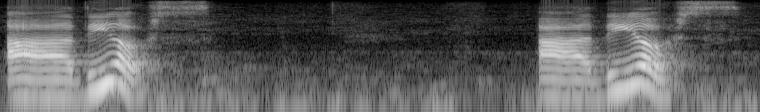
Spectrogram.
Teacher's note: If you notice in Spanish, when a D is sandwiched in between two vowels, it becomes less of a D sound and it becomes V almost like a voiced TH sound.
